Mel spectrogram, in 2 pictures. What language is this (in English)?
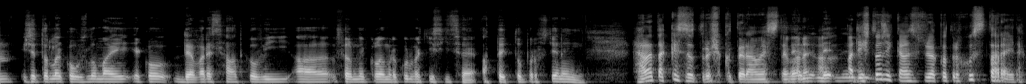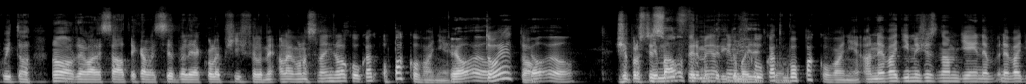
Czech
